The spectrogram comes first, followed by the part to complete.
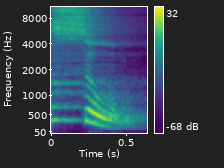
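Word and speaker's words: soon: ওকে তাড়াতাড়ি এসো কাম সুন কাম সুন বল আমার সাথে কাম সুন কাম সুন সুনটা একটু দীর্ঘায়িত উচ্চারণ হবে ডাবল ও আছে সুন নয় সুন কাম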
